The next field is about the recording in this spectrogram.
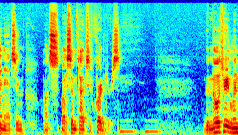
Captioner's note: phone vibrates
